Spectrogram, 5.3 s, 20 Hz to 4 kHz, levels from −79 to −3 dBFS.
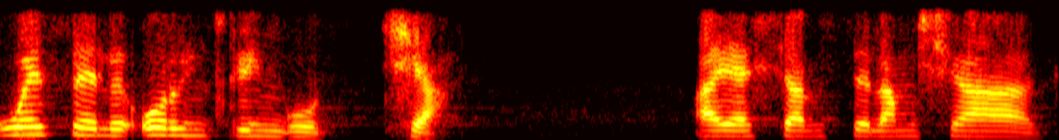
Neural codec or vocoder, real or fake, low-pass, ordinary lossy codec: none; real; 3.6 kHz; none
